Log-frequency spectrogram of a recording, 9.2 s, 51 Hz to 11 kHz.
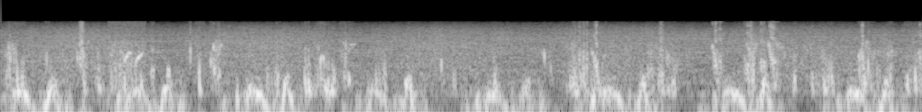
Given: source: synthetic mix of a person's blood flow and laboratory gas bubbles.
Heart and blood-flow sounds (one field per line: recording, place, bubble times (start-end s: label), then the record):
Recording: Doppler ultrasound of blood flow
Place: precordium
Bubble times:
0.03-0.27 s: bubbles
0.43-0.49 s: bubbles
0.73-0.90 s: bubbles
0.94-1.56 s: bubbles
1.65-1.74 s: bubbles
1.87-2.04 s: bubbles
2.08-2.25 s: bubbles
2.65-2.81 s: bubbles
3.01-3.56 s: bubbles
3.74-3.87 s: bubbles
4.38-4.46 s: bubbles
4.52-4.57 s: bubbles
4.92-5.00 s: bubbles
5.41-5.54 s: bubbles
5.66-6.05 s: bubbles
6.45-6.82 s: bubbles
7.09-7.25 s: bubbles
7.44-7.87 s: bubbles
7.92-7.98 s: bubbles
8.09-8.35 s: bubbles
8.55-8.96 s: bubbles
9.04-9.23 s: bubbles
From the record:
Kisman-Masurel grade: 243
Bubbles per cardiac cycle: several, 3 to 8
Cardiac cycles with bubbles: 100%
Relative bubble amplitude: loud (0.450 to 0.775)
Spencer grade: 3 (all of the cardiac periods contain showers or single bubble signals, but not dominating or overriding the cardiac motion signals)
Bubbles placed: anywhere in the cardiac cycle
